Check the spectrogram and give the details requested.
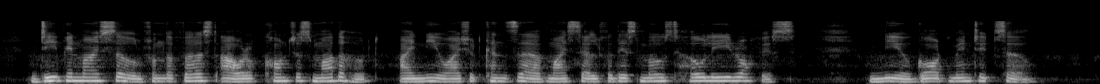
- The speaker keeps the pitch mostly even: No, average, 3.0 semitones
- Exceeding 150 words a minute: No, average, 145 wpm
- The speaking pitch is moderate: Yes, medium, 145 Hz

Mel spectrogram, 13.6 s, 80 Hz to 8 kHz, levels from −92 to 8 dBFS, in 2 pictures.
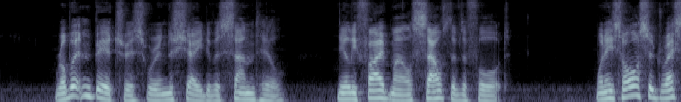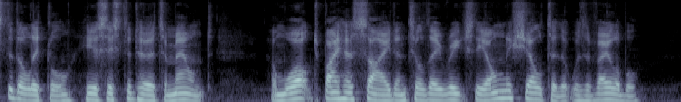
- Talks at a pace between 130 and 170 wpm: No, average, 195 wpm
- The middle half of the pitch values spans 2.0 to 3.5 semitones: No, average, 3.9 semitones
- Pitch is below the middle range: Yes, low, 130 Hz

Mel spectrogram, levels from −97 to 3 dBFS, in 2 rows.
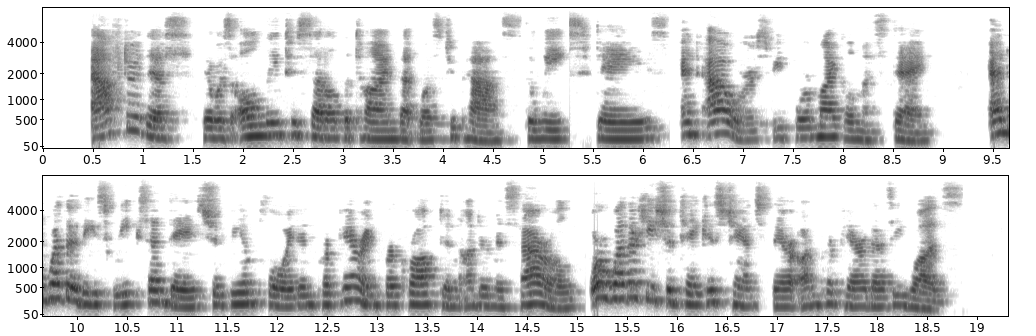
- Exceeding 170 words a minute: No, average, 150 wpm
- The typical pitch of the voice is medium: Yes, medium, 170 Hz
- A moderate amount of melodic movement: Yes, average, 4.7 semitones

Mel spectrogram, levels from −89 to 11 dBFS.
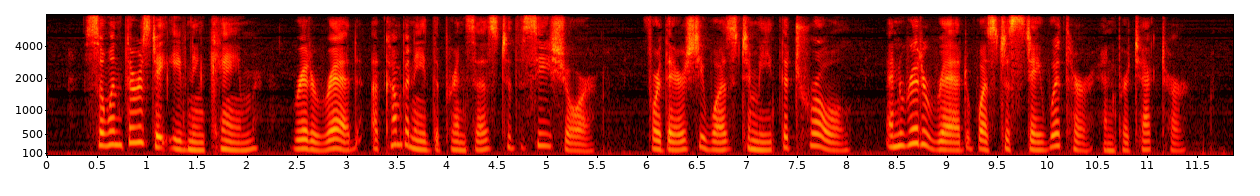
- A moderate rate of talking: Yes, average, 165 wpm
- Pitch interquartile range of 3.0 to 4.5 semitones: No, average, 5.1 semitones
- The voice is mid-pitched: Yes, medium, 180 Hz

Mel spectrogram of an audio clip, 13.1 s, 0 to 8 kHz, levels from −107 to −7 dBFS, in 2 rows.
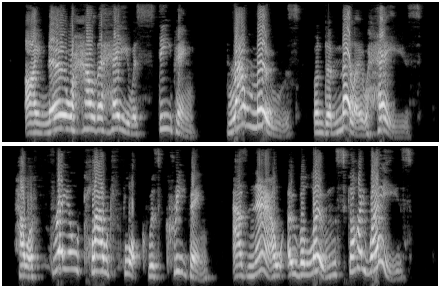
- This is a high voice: Yes, very high, 265 Hz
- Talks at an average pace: No, slow, 115 wpm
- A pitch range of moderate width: No, wide, 6.4 semitones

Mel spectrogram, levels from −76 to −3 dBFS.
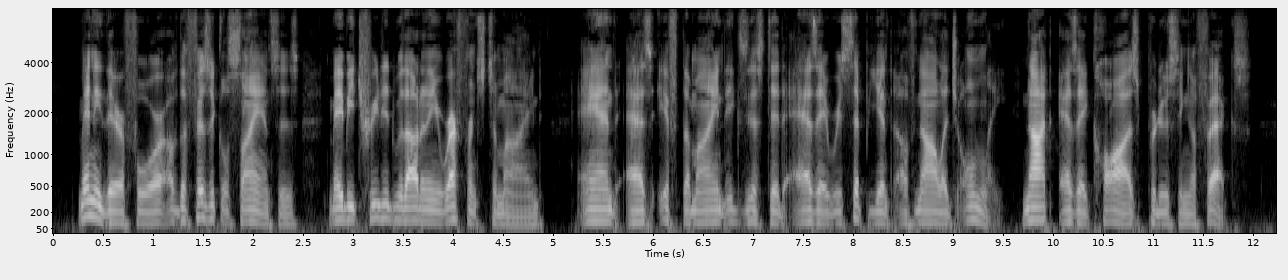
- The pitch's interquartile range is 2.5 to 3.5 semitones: Yes, average, 3.1 semitones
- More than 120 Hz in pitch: No, low, 105 Hz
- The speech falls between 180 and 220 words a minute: No, average, 160 wpm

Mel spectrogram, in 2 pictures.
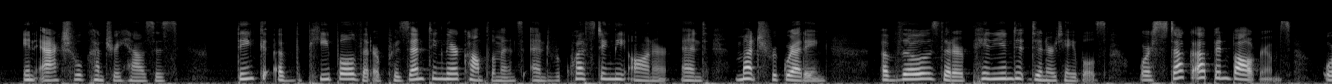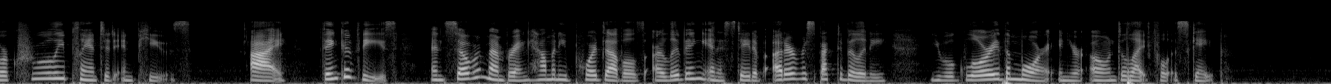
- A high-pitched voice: Yes, high, 205 Hz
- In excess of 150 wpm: No, average, 145 wpm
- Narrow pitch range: No, average, 5.3 semitones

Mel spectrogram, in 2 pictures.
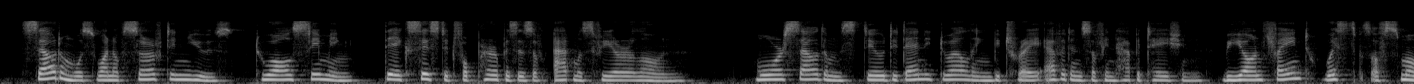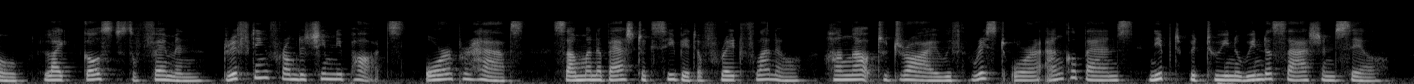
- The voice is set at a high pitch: Yes, high, 205 Hz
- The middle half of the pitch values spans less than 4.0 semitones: Yes, average, 3.0 semitones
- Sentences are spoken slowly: Yes, slow, 130 wpm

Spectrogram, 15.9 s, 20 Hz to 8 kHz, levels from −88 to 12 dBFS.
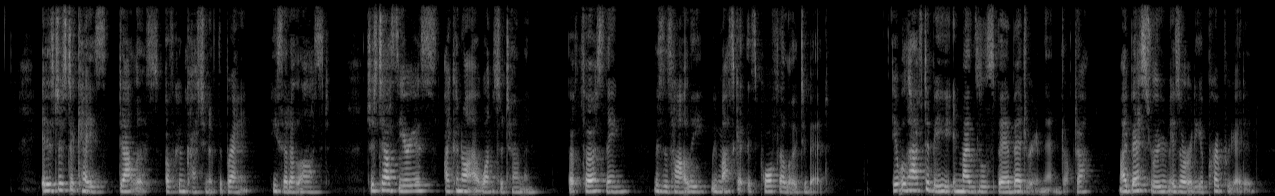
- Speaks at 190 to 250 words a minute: Yes, average, 200 wpm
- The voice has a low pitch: No, high, 220 Hz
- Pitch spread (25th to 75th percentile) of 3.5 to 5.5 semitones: No, average, 3.0 semitones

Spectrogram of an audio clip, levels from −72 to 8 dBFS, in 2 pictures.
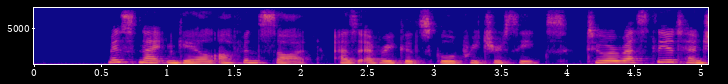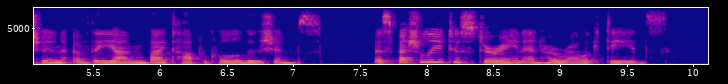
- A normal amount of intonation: No, narrow, 2.3 semitones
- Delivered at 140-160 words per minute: Yes, average, 155 wpm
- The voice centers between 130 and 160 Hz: No, high, 240 Hz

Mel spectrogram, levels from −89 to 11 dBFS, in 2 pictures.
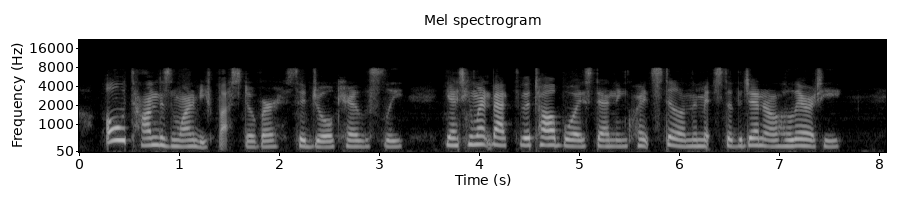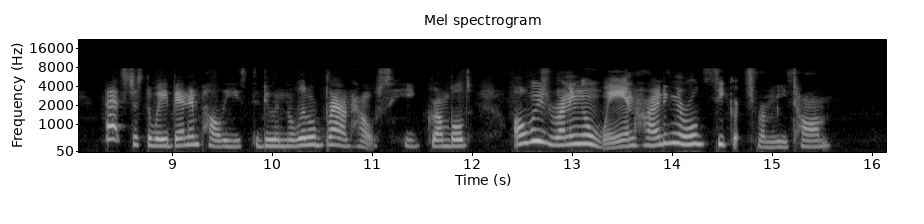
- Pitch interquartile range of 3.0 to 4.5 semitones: Yes, average, 3.8 semitones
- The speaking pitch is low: No, high, 235 Hz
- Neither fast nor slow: No, fast, 210 wpm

